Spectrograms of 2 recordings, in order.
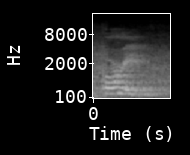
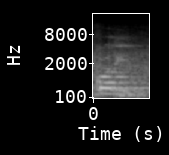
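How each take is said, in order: First: The middle consonant is an r sound. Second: The middle consonant replaces r with t-like sound. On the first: This is the common Kerala form. "instead of saying uh" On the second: "they would say"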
